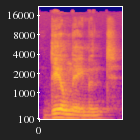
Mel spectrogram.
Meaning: present participle of deelnemen
- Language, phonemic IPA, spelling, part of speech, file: Dutch, /ˈdelnemənt/, deelnemend, verb / adjective, Nl-deelnemend.ogg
